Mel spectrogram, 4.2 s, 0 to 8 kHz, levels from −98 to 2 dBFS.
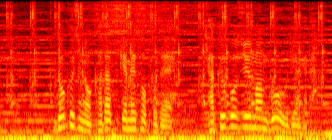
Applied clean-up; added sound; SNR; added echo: none; Clock; 0 dB; none.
